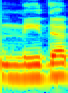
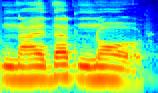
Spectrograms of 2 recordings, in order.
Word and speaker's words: neither: प्रकार किया जाता है नेथर नो का उच्चारण निडर नो और नेत्र इन दोनों प्रकार से होता है यह दोनों ही उच्चारण सही है जिनको हम एक-एक करके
